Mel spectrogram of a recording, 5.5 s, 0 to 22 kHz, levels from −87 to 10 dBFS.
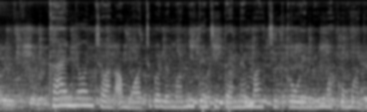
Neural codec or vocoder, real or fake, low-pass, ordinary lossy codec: vocoder, 44.1 kHz, 128 mel bands every 256 samples, BigVGAN v2; fake; none; none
